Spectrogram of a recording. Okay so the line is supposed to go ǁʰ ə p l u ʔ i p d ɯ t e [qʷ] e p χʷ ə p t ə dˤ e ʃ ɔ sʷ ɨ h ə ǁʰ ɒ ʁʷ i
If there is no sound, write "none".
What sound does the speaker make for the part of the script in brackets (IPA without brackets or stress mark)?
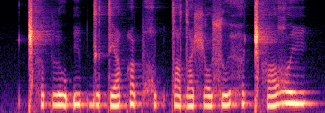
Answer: qʷ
